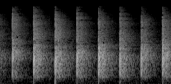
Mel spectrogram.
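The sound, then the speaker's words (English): Hands clap in the background in a quick, even rhythm after a team has just scored: about eight crisp claps in under two seconds, clear, with no voices. “And the Hawks just scored, hence the clapping in the background.”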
